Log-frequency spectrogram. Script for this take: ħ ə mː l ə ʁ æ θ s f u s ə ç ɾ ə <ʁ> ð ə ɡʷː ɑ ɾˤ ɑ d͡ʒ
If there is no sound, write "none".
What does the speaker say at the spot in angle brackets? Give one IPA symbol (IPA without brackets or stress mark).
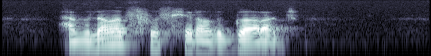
ʁ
